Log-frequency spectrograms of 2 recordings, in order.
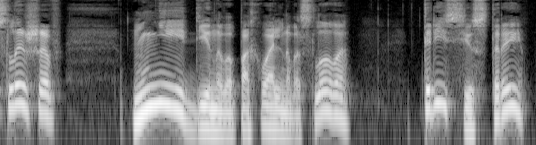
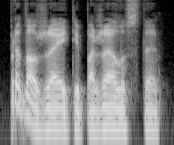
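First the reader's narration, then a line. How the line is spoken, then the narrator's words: Muttered request. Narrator (Russian): попросил клезмер, что-то бормоча себе под нос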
